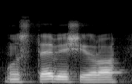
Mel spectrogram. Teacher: ونقف عليها بالسكون العارض مع همس الهاء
